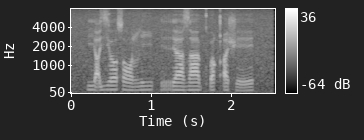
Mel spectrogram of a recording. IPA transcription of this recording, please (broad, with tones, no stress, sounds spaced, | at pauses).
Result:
j a̰˧ zʲ ɔː˧ s ɔː˨ ɮ i˧ | rʲ aː˧ z aː˧ kʷʼ i˨˦ qʼ ɛ˨ ʃ eː˨˦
